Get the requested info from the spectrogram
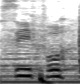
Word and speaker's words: Sifu: ¿Cómo es Sifu? – Sifu. – ¿Cómo se escribe? – Así, S-I-F-U.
